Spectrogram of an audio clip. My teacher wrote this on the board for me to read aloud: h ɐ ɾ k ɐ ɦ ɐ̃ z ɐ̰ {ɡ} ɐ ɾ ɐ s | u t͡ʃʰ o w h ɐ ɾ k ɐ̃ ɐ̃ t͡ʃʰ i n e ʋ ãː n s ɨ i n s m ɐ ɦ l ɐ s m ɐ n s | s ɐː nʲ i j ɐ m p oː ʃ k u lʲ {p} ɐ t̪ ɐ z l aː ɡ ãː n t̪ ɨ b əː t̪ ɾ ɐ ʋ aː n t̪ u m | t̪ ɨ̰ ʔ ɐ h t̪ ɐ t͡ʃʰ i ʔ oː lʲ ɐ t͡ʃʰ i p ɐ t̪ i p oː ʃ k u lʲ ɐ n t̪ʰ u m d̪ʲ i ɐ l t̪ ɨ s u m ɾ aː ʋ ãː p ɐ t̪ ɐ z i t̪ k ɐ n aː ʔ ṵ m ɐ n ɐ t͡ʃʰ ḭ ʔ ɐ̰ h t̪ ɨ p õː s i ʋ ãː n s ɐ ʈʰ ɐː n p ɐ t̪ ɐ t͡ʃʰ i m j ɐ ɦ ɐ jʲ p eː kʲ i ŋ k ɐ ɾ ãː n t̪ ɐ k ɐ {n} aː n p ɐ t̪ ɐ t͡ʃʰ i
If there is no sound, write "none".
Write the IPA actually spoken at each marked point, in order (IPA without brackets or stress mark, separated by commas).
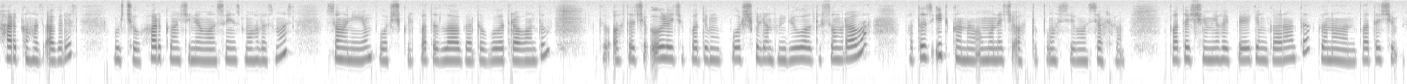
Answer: ɡ, p, n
